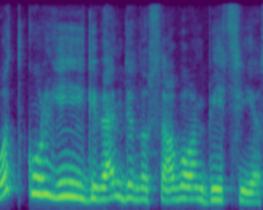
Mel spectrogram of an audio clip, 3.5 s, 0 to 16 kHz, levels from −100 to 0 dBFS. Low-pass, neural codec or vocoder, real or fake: 14.4 kHz; none; real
